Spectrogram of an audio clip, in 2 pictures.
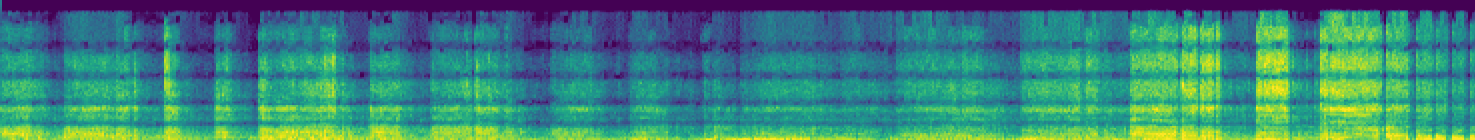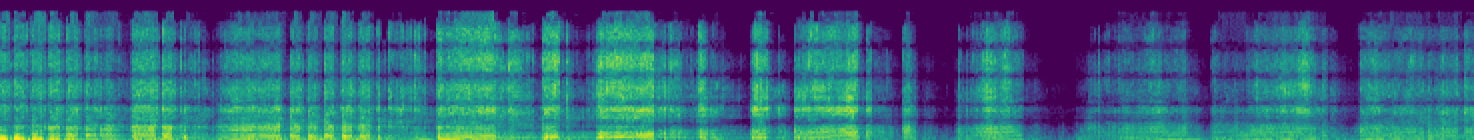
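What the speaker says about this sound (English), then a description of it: "But it was cool to see Fink driving that GK Tech Z, actually" A GK Tech Z car at a motorsport event revs hard and continuously, its engine note rising and falling in loud, close, raspy bursts with no talk over it.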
